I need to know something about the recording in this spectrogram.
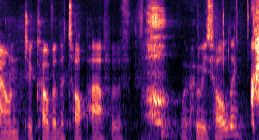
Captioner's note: gasp!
